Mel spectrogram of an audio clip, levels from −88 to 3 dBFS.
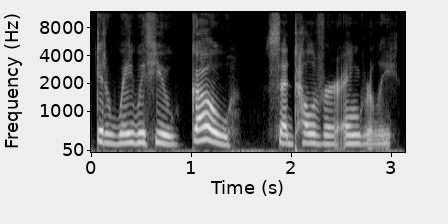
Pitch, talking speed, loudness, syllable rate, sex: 225 Hz, 135 wpm, -17 LUFS, 5.0 syllables/s, female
